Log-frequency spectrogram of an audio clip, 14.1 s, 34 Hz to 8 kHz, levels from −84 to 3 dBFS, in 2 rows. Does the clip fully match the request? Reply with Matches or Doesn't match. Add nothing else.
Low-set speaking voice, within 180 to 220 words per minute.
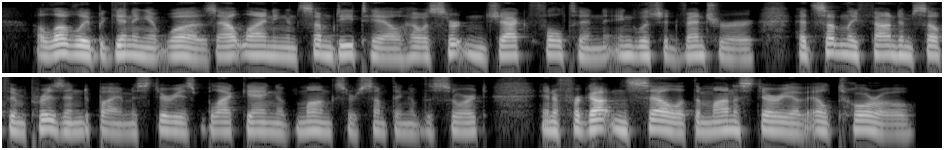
Matches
